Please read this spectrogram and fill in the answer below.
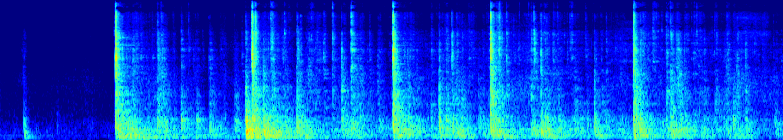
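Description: A hatchet breaking thin ice, about a centimetre thick, on the rainwater in a galvanized stock tank: five sharp strikes, starting about a second and a half in and coming roughly every one and a half to two seconds, each followed by a clatter of broken ice.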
